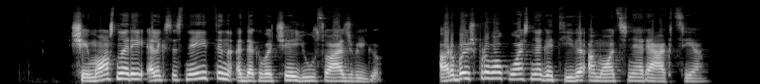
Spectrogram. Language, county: Lithuanian, Kaunas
